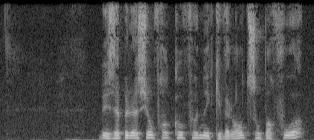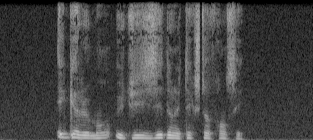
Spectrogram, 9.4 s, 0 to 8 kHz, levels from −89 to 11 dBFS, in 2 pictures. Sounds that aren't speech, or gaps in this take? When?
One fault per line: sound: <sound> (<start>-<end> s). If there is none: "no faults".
sound: dropout (7.7-7.8 s)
